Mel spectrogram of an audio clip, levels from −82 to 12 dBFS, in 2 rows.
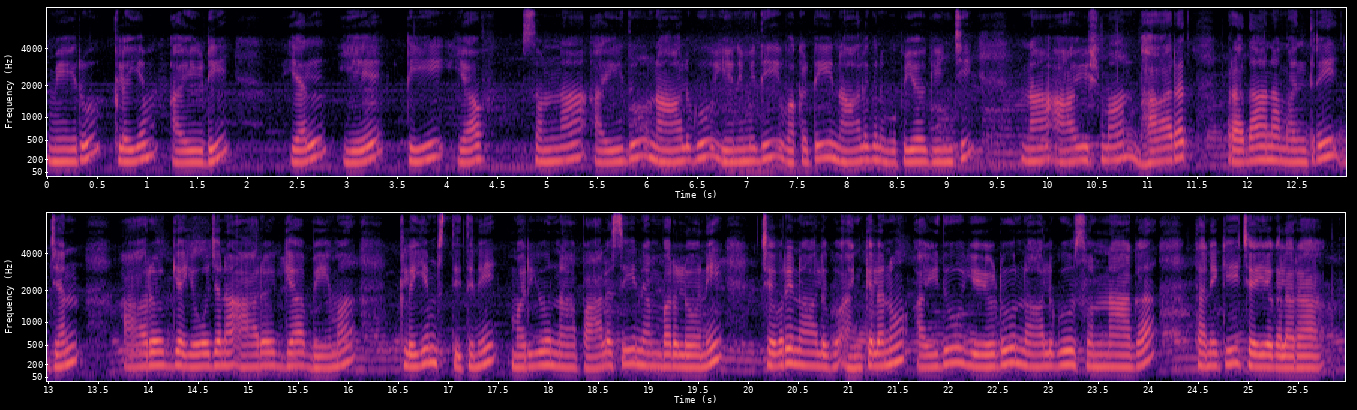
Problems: background conversations at intervals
